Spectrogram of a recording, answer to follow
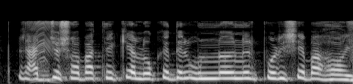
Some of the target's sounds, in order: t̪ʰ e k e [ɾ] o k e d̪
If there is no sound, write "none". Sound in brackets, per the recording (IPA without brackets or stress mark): l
